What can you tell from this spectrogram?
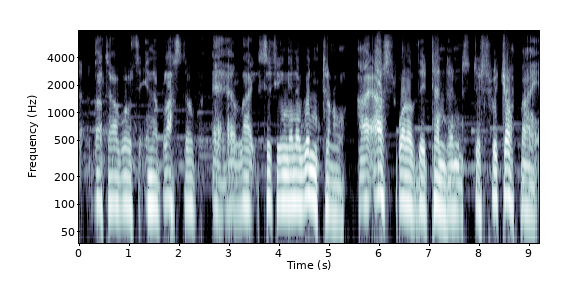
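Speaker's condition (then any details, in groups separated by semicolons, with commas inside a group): Motor neuron disease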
